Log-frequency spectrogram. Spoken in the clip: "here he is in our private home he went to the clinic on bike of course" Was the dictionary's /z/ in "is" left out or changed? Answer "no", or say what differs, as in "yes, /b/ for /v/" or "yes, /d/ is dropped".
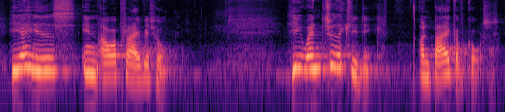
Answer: yes, /s/ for /z/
